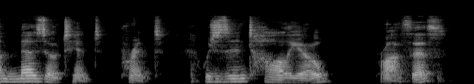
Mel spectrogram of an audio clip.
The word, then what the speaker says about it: intaglio: it's a thali oh it's in how that's pronounced intaglio is antonio printmaking process notice how linear it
